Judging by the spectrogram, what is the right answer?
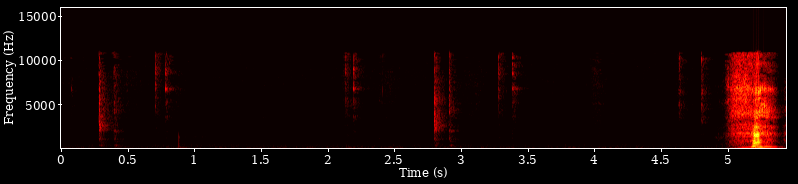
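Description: A few faint computer mouse clicks, spaced a second or so apart, then a short burst of voice near the end.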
